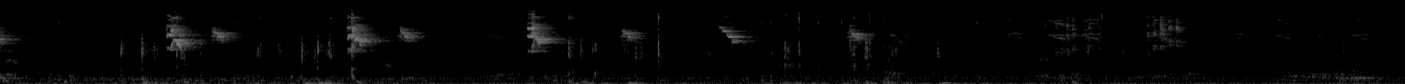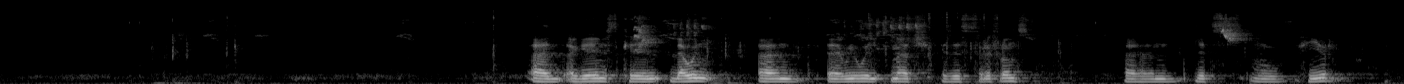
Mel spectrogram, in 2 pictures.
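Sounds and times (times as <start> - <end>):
bird chirping: 1.6 - 7.7, 8.4 - 9.3, 10.0 - 15.1, 15.7 - 16.9, 17.6 - 18.3, 20.3 - 25.6.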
